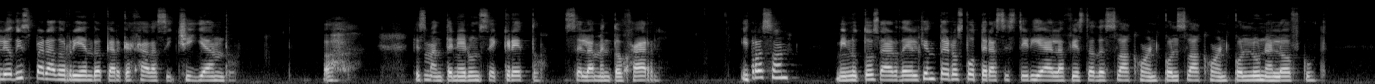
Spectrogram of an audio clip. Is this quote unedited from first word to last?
no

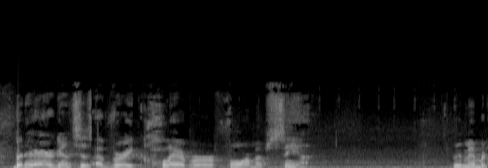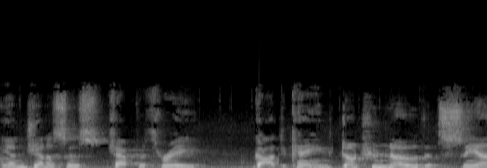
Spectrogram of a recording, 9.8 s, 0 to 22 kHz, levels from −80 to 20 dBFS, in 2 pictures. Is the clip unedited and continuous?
no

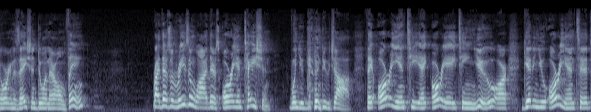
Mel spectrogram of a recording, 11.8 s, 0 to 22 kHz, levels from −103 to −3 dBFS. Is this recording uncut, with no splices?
yes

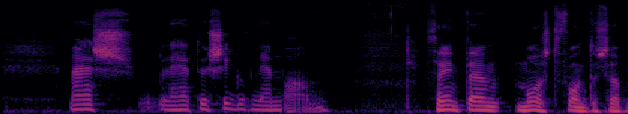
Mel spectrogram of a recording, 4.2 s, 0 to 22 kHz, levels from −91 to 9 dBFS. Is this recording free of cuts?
no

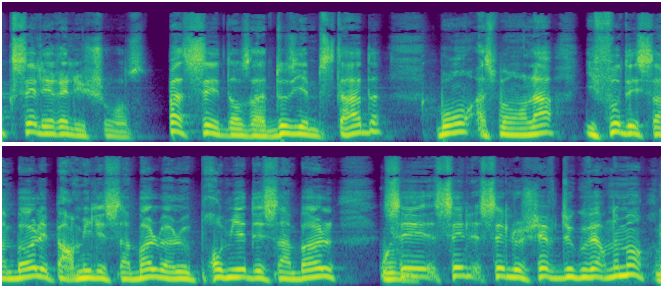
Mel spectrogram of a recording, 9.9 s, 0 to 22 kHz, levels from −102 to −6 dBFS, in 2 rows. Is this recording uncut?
yes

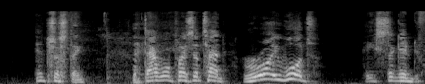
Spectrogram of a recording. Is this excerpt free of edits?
no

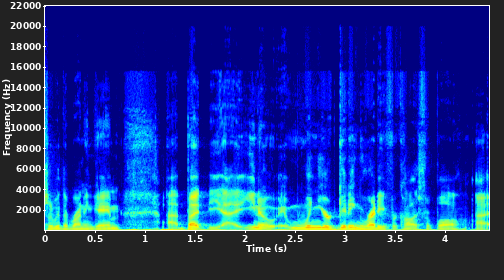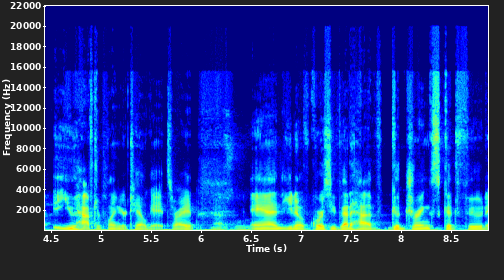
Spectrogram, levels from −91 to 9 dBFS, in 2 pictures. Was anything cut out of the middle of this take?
no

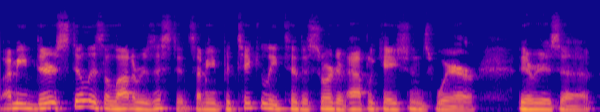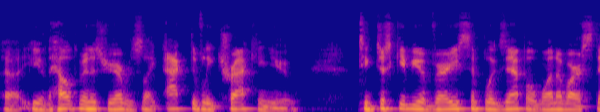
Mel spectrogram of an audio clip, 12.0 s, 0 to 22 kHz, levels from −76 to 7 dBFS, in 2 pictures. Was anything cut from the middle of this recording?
no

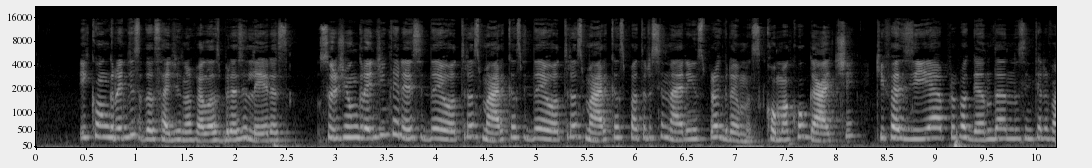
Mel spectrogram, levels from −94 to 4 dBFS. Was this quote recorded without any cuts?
no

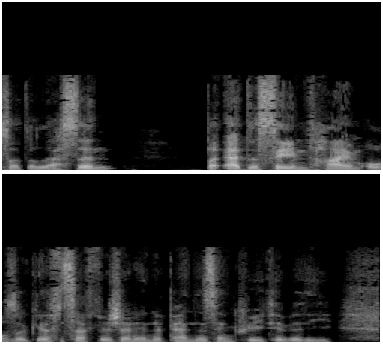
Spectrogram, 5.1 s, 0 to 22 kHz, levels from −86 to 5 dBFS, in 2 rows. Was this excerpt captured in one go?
no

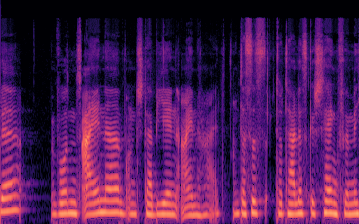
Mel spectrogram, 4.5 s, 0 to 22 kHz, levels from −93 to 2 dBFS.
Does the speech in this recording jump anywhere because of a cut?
yes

